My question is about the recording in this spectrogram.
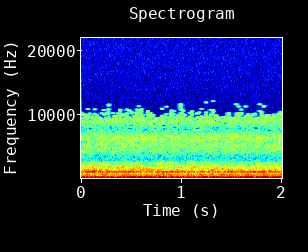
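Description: Steady low electrical or machine hum with faint hiss, unchanging throughout, with a couple of faint steady tones above it.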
